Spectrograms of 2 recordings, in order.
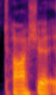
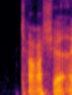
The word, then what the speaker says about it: Tausha: Both Michael and his wife, that I believe you pronounce Tasha. It's sort of that Utah spelling of things. T-A-U-S-H-A. Tasha, I'm pretty sure.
